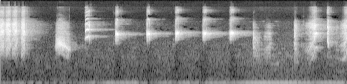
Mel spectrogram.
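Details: Long-tailed shrike (cendet) singing to provoke a quiet bird into answering: a slurred scratchy note, then a rapid series of clear, evenly spaced high chips, closing with buzzy chattering phrases over a faint low hum.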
